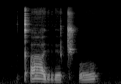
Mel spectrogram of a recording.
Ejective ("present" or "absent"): present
